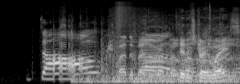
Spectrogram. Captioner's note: verbal group drum roll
